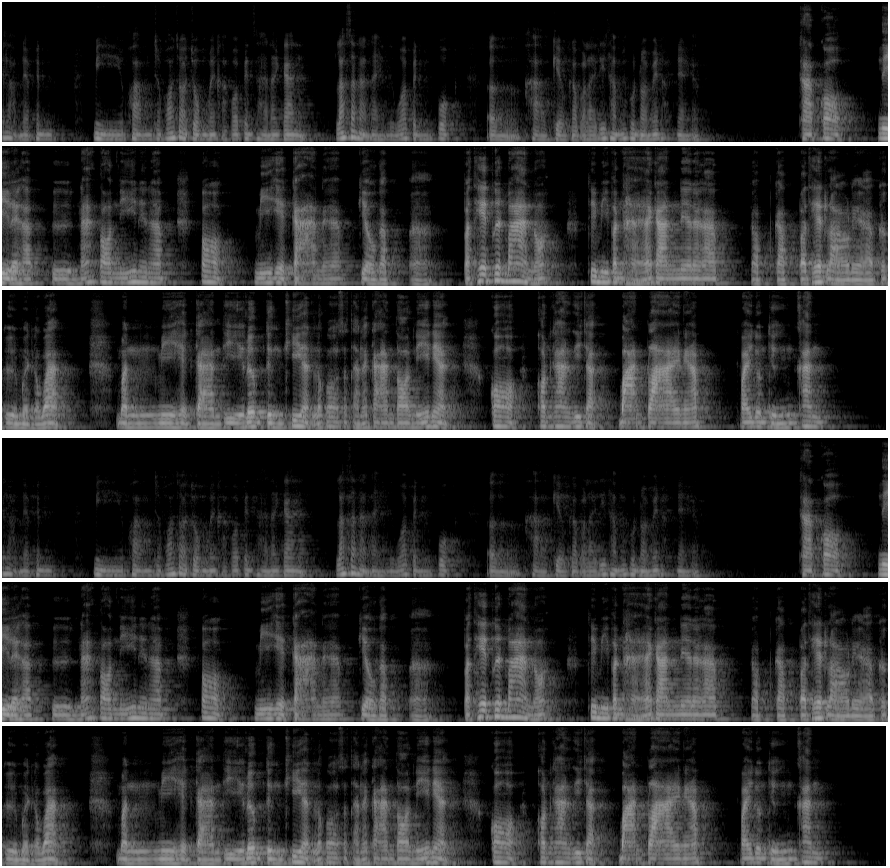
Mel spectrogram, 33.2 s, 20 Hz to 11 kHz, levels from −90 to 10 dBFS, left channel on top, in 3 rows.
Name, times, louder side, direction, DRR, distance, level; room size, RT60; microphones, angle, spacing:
voice 1, 0.0-3.8 4.2-5.6 5.8-8.7 18.5-19.2 21.2-21.4 31.4-31.5, left 2 dB, 30° left, 9 dB, 0.7 m, -45 dB
voice 2, 10.0-10.5 11.0-13.8 14.2-15.9 16.2-16.4 16.9-20.0 20.4-22.9 23.2-28.6 28.8-30.9 31.4-32.4, left 1 dB, 10° left, 9 dB, 1.0 m, -35 dB
21.5 x 14.5 x 4.5 m, 0.65 s
head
